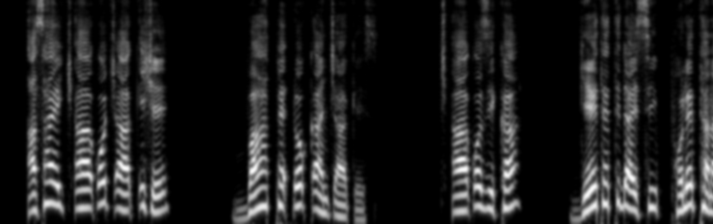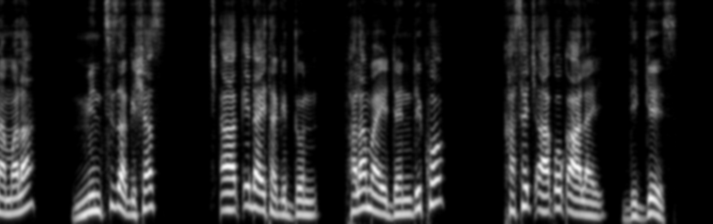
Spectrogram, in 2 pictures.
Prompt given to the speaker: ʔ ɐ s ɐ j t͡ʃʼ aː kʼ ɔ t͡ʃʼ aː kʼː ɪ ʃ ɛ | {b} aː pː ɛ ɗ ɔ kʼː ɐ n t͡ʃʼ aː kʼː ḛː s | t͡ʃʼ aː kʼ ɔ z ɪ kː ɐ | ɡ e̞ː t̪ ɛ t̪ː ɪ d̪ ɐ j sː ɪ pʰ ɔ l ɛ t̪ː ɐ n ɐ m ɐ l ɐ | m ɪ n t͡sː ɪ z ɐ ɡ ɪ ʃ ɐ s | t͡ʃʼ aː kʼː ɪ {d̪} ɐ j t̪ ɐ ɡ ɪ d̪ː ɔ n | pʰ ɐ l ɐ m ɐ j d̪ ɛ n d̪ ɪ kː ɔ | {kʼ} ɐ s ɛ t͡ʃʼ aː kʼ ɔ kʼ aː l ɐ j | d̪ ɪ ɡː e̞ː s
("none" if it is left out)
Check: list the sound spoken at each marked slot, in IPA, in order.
b, d̪, k

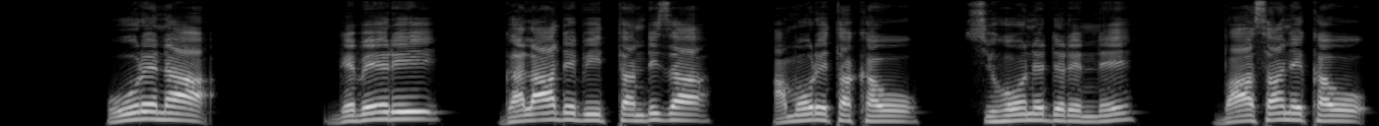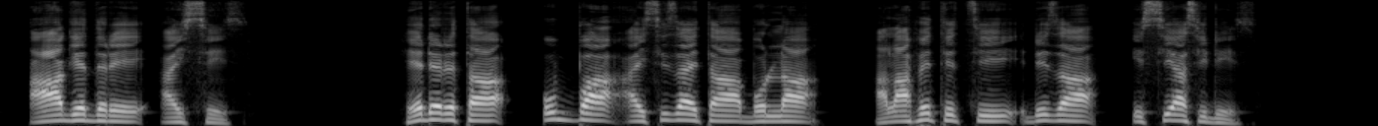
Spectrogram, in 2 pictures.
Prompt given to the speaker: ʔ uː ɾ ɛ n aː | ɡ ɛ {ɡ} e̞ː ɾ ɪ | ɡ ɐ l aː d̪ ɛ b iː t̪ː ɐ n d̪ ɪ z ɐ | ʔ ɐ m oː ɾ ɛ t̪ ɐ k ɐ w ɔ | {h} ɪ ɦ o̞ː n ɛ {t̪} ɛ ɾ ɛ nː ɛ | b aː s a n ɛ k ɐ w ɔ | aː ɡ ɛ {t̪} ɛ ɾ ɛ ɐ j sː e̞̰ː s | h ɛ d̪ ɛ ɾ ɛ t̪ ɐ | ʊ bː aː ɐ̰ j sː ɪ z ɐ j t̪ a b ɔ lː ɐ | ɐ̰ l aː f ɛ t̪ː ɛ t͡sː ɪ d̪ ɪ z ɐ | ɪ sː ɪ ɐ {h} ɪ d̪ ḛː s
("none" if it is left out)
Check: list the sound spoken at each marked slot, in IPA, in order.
b, s, d̪, d̪, s

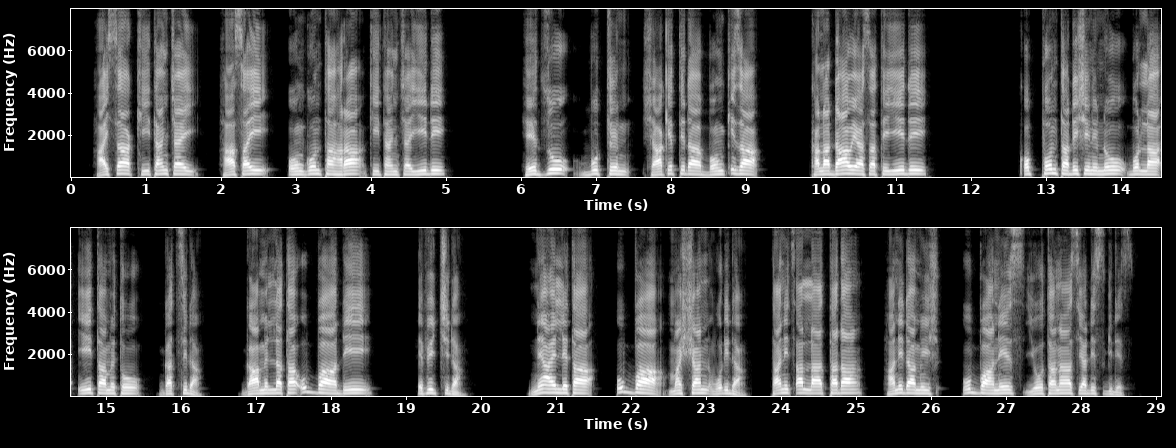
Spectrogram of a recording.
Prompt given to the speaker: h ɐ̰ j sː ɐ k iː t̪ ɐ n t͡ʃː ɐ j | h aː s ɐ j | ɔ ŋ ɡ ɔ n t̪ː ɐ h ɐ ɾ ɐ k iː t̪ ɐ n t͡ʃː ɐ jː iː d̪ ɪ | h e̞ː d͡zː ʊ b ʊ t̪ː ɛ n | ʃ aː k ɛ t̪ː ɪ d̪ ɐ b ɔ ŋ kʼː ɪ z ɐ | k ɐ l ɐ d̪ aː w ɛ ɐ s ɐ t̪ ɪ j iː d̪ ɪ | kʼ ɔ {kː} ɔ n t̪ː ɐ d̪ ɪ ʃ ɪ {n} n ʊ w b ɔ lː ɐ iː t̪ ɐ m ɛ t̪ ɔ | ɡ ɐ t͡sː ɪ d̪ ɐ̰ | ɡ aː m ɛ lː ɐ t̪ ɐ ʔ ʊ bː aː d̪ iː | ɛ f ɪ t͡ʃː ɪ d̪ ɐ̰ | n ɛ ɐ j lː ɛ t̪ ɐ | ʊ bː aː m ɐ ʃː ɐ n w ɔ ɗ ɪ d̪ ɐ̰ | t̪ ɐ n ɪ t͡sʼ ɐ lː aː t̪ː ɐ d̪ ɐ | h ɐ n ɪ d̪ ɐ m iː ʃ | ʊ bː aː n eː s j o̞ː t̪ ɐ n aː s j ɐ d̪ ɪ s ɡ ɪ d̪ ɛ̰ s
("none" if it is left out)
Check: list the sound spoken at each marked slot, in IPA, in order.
pː, n

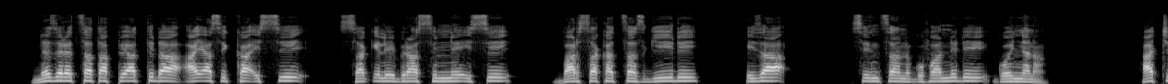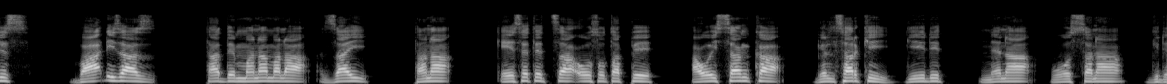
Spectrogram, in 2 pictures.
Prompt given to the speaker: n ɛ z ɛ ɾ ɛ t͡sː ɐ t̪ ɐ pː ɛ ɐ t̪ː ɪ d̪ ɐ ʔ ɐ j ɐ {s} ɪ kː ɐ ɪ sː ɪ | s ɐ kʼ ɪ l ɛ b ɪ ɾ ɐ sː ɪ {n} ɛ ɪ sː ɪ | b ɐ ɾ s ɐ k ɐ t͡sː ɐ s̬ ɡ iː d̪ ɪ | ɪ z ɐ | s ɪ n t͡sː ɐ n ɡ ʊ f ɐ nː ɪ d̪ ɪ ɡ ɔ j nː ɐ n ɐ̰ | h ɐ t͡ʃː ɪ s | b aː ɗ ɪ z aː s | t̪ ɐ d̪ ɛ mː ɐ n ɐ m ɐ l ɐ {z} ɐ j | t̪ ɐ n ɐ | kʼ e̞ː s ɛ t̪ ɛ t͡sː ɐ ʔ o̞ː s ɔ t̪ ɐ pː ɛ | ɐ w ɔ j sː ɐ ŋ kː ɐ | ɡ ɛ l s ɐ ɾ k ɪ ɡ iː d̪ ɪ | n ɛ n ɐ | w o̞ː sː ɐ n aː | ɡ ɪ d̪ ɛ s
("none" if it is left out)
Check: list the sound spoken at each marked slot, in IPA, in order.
s, nː, z

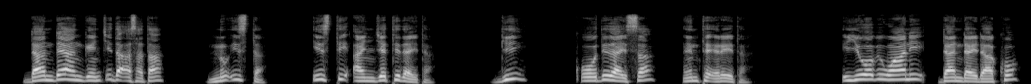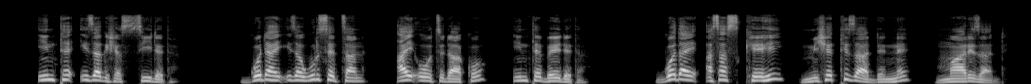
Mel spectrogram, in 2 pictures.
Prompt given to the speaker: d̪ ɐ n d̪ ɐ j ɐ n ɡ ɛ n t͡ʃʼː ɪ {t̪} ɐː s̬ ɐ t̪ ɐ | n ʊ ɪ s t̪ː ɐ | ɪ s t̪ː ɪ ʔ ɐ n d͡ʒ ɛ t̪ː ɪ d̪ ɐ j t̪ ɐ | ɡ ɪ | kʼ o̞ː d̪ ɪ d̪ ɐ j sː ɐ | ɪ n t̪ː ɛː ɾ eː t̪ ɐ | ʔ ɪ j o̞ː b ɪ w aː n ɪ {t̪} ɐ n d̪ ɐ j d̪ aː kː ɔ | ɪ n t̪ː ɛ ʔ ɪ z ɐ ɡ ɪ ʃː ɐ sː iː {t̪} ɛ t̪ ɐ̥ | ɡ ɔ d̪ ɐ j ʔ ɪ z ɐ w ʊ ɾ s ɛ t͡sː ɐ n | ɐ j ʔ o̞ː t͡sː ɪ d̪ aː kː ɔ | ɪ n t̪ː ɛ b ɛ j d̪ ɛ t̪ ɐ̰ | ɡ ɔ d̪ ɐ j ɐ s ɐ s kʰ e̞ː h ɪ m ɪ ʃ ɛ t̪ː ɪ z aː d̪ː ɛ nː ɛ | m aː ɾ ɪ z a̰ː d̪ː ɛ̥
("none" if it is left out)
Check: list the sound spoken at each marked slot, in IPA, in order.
d̪, d̪, d̪

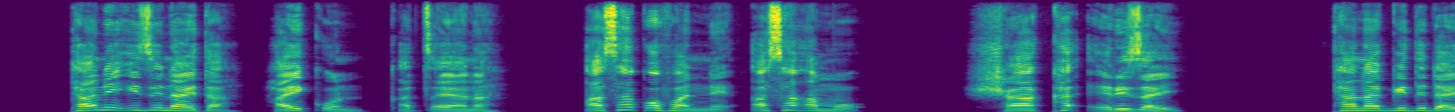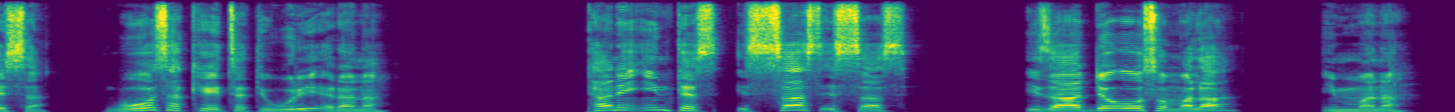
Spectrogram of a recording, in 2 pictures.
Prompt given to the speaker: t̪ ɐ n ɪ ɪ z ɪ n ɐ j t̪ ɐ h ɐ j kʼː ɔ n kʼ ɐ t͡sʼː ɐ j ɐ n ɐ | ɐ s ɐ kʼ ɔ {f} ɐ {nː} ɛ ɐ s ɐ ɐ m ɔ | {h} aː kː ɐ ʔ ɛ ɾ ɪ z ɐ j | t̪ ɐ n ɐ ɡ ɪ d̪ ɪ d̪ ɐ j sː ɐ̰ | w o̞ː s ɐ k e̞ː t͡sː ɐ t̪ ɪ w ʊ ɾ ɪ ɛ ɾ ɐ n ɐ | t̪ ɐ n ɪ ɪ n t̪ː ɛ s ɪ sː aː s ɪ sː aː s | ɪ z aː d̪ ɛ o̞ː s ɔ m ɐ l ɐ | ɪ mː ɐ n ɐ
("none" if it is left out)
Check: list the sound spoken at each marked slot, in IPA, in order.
f, nː, ʃ

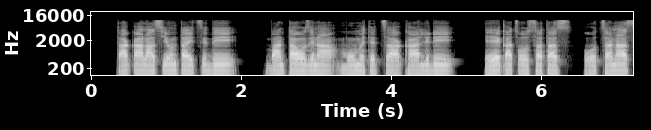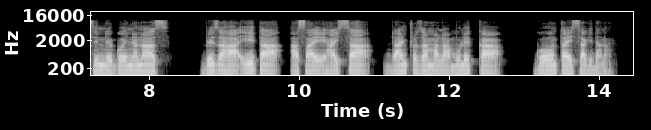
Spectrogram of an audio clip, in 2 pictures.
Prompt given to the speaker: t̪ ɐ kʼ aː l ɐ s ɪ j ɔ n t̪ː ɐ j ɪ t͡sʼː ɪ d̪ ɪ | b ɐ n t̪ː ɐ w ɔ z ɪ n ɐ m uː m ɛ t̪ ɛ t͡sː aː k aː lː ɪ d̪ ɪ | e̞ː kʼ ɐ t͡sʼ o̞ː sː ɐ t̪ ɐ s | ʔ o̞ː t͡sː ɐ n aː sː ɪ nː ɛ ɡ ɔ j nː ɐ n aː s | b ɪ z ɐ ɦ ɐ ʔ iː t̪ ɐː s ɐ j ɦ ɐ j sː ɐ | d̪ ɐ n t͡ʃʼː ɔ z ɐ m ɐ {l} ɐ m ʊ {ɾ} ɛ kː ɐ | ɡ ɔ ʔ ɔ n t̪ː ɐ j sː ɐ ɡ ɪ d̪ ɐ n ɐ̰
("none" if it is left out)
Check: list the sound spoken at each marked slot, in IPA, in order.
l, l

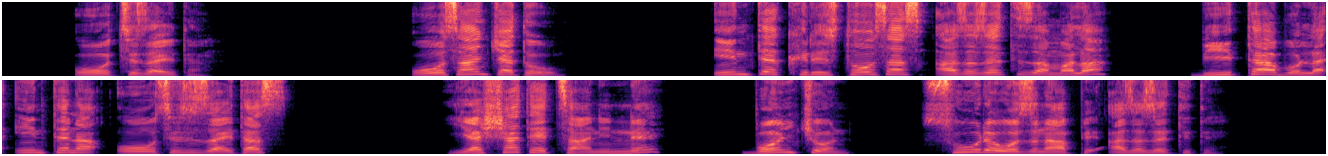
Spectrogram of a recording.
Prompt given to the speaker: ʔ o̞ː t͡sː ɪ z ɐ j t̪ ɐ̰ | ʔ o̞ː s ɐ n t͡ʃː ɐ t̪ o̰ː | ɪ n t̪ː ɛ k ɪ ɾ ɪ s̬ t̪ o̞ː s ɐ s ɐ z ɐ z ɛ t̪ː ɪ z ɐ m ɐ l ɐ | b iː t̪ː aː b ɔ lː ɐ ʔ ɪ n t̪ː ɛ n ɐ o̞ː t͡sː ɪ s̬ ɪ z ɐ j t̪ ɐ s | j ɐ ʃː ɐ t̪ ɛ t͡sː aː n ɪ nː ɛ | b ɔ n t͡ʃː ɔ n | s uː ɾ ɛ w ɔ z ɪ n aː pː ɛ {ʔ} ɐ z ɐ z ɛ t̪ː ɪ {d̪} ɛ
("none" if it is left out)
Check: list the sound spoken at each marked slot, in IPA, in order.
ʔ, t̪

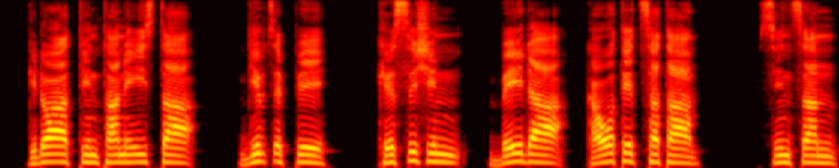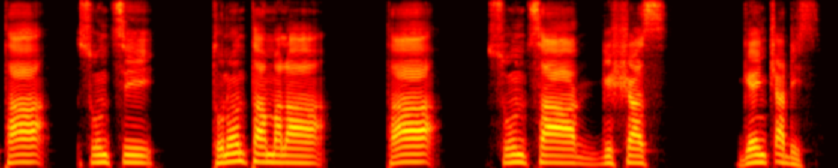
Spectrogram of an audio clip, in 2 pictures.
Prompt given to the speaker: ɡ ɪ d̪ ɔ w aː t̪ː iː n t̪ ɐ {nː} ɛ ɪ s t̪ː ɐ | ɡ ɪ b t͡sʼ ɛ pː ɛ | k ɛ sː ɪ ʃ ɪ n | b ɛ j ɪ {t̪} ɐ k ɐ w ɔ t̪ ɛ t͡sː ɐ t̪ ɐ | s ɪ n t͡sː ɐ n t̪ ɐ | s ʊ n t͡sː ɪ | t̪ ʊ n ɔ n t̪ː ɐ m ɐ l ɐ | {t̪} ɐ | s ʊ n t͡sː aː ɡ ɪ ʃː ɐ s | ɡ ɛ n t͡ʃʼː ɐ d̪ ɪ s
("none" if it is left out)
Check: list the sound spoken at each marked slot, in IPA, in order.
n, d̪, t̪

